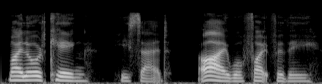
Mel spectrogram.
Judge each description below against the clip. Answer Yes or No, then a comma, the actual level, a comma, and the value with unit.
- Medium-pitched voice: Yes, medium, 165 Hz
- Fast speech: No, average, 185 wpm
